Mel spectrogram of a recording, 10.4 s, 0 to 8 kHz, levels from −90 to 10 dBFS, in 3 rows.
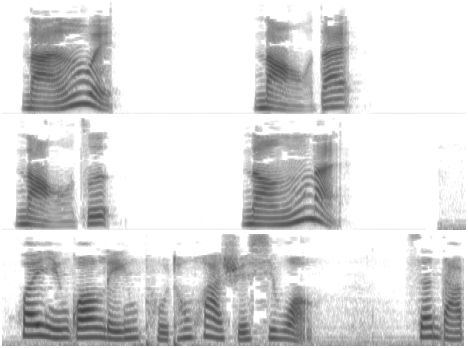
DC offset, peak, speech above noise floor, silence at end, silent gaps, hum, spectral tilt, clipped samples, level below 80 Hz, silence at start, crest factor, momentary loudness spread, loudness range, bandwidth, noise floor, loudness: under 0.1%; -4 dBFS; over 67 dB; 0 s; 6.65-6.74 s; none; -4.5 dB/octave; under 0.1%; -54 dBFS; 0.15 s; 22 dB; 11 LU; 6 LU; 8 kHz; under -90 dBFS; -24 LUFS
